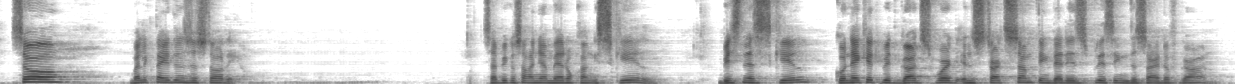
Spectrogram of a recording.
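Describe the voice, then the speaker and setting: High-voiced pastor preaching. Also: male voice, a bit bright. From Philippines. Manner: preaching, acts out dialogue in retold conversations. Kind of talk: Taglish sermon with storytelling. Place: church sanctuary. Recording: church hall with long reverb.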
